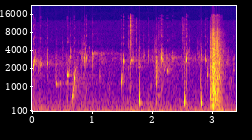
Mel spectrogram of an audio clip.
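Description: Water drips in an RPGMaker horror video game: scattered, faint single plinks fall at an uneven rhythm, ending with a brighter splash near the end.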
